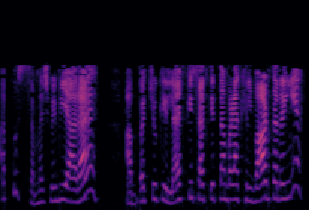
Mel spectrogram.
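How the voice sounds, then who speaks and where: A strict female cartoon schoolteacher, acted by a woman, with a high voice and a firm, lecturing manner. She sounds concerned for her pupils. The audio is slightly muffled. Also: animated, a little fast. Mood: scolding. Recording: dull lo-fi audio.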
